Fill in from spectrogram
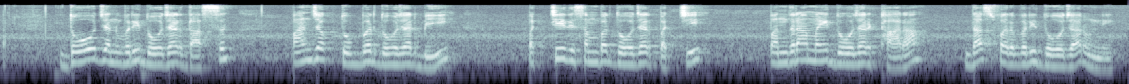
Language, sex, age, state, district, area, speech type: Punjabi, male, 18-30, Punjab, Rupnagar, urban, spontaneous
